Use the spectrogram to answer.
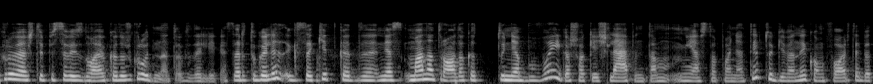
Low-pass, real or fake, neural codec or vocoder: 7.2 kHz; real; none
